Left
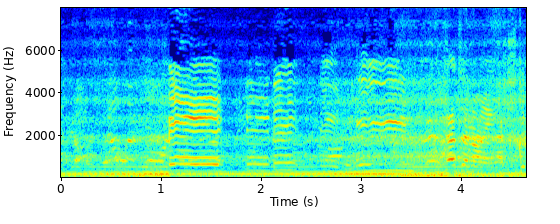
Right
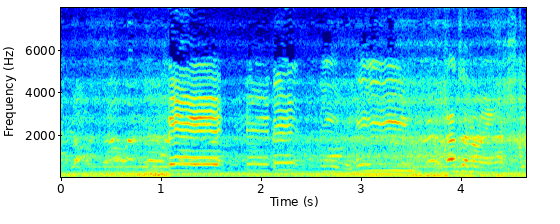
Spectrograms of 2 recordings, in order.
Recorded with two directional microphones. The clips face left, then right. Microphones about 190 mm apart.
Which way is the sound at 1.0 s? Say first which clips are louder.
Right 2 dB; 25° right (ahead or behind).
